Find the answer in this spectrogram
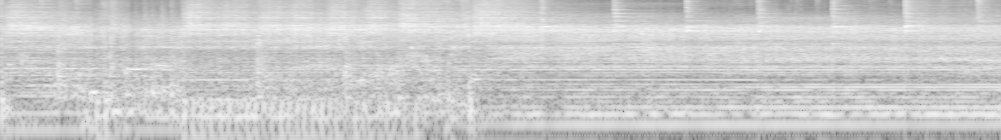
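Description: A live rock band plays loudly on electric guitar, bass guitar and drum kit. For about the first half the drums play dense, fast hits. The band then moves to long held chords, with a cymbal crash about twice a second.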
